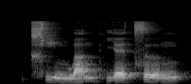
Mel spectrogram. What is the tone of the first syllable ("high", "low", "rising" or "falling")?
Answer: falling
